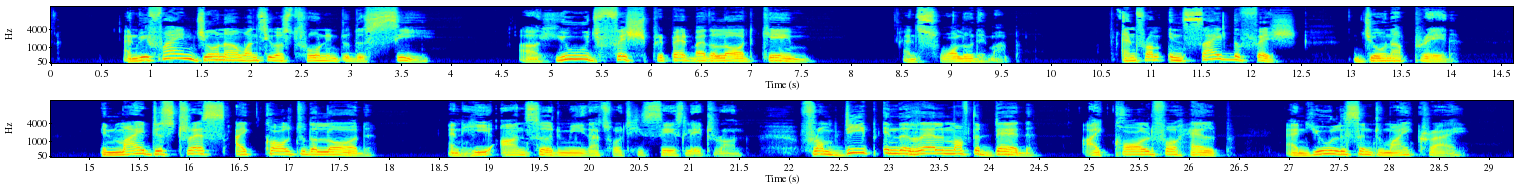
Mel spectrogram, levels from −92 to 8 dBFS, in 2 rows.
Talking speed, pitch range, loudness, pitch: 135 wpm, 110-150 Hz, -20 LUFS, 125 Hz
